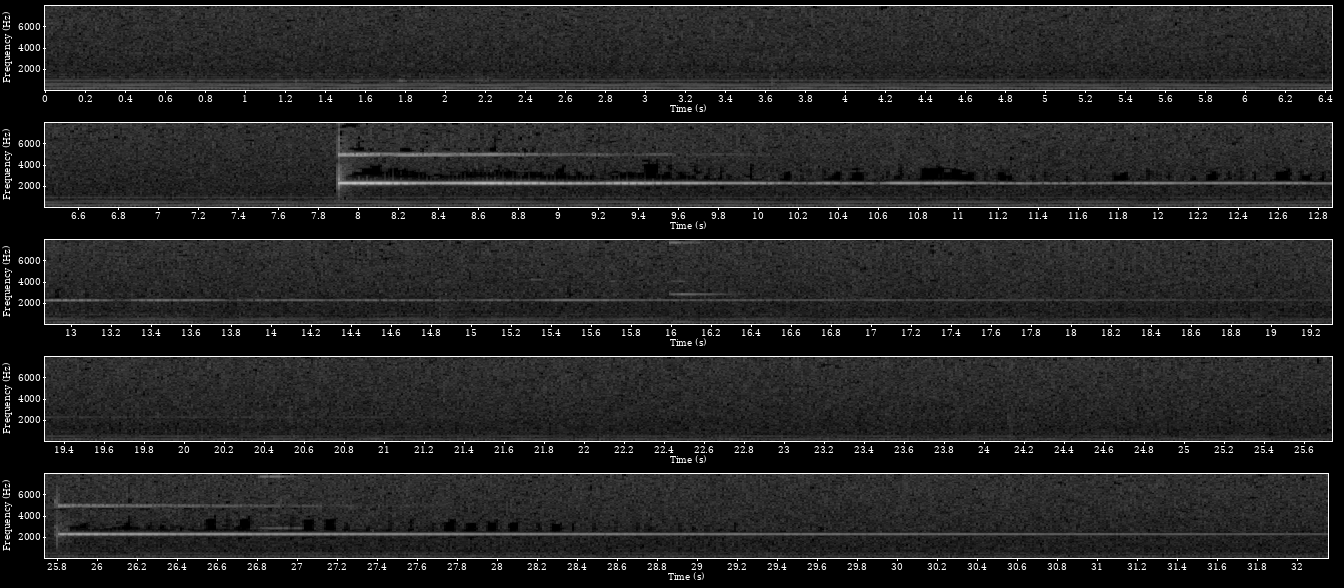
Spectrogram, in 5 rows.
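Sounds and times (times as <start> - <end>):
Tibetan singing bowl struck: 0.0 - 18.2, 25.8 - 32.1
Tibetan singing bowl humming drone: 0.0 - 21.0, 25.8 - 32.1.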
